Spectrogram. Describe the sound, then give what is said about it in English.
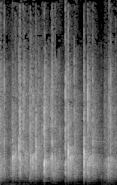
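A crowd applauds with a dense, steady patter of many hands clapping, a few sharper claps standing out in the wash, sustained at moderate loudness with no talking over it. “A round of applause”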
